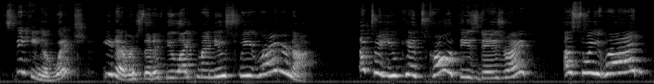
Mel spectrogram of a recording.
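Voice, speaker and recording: A woman's voice: extremely high pitch, very animated, normal speed, pitched above the performer's own voice. A woman voicing a spirited little old grandmother in an audiobook story, folksy, playful and affectionate. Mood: teasing, proud.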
